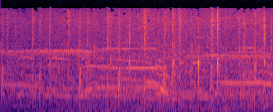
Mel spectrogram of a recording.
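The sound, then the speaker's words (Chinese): Crowd cheering during a Mazu goddess procession as it reaches a temple: a continuous chorus of raised voices and shouts, moderately faint, with scattered claps. “如果你戴着耳机，你可以从这个人群的欢呼的气氛里面感受得到”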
